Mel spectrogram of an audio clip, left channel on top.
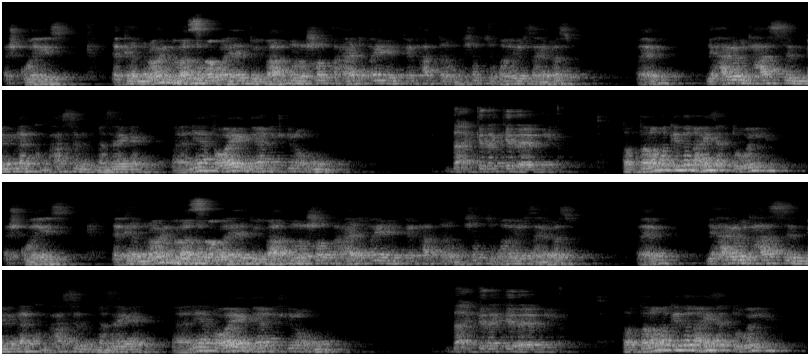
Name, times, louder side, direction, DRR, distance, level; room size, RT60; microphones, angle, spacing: voice 1, 0.0-5.7 6.3-6.6 7.0-9.5 9.8-11.3 14.3-15.7, equal, 25° left, -4 dB, 2.2 m, -28 dB
voice 2, 1.6-2.6 12.5-13.6, left 1 dB, 70° left, -2 dB, 2.2 m, -32 dB
9.3 x 6.1 x 4.0 m, 0.74 s
head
